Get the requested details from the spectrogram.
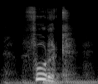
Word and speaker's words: Furch: Some of the people we interview were the CEO of Furch Guitars, but they pronounce it as Furk Guitars.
